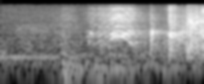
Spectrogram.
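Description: The acoustic guitar's last notes ringing out and stopping about half a second in, then a low thump and the audience starting to clap and call out as the song ends, louder toward the end.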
